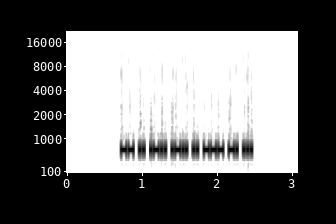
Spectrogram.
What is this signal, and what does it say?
Morse code, heard as a keyed tone, about 50 wpm, 700 Hz. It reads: MILLIONS
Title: Sets of 5 Words - New Word Drill - 50wpm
